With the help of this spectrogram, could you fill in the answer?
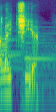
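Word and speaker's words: ἀλήθεια: grega para a verdade que é a laitia. A laitia, né? Mas se você for escrever, vai ser a L, e t e a, né? Você vai escrever aia, né? Se pronuncia laitia.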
